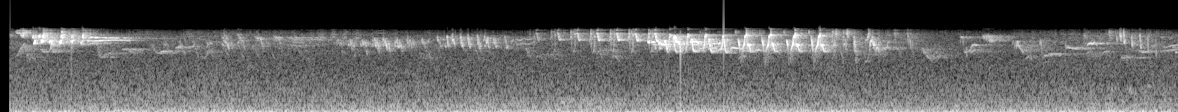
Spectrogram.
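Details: Song thrush song: high, clear phrases, some whistled and some trilled, delivered in quick bursts with short gaps. A steady low background rumble runs throughout.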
